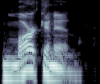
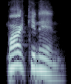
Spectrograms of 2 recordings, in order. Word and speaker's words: Markkanen: I believe it's Markkanen. – Markkanen. Thank you.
